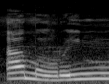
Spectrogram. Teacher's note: را کو باریک پڑھا جائے گا، اس کے نیچے زیر ہے۔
